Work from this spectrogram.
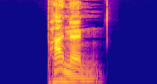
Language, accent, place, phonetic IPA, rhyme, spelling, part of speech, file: German, Germany, Berlin, [ˈpanən], -anən, Pannen, noun, De-Pannen.ogg
- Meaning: plural of Panne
